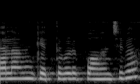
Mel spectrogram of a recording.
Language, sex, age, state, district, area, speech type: Odia, female, 30-45, Odisha, Kendujhar, urban, spontaneous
